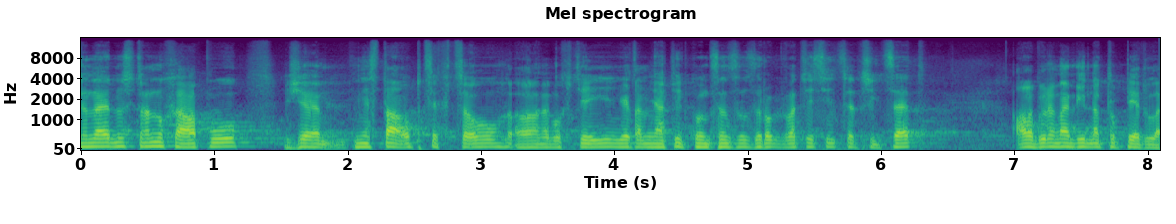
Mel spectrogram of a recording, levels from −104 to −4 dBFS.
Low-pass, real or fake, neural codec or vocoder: 14.4 kHz; fake; codec, 44.1 kHz, 2.6 kbps, SNAC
